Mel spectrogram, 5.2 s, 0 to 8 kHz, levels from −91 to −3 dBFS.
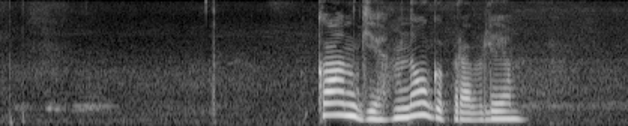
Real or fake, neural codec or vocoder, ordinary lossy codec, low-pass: real; none; none; none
